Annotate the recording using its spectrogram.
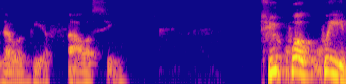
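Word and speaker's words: tu quoque: would be a fallacy to quote we that's how you pronounce this funny-looking word it's a Latin and it means you too so these kinds of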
